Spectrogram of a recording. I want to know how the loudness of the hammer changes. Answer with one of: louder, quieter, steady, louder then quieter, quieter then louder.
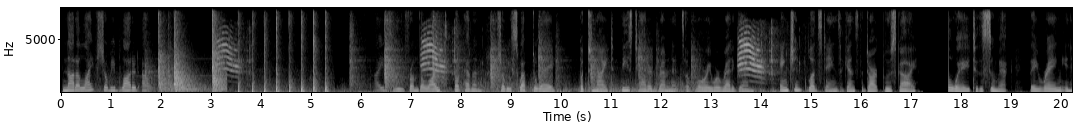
quieter.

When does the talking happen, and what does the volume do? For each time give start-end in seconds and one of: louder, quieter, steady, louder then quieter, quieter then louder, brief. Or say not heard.
0.0-1.9 brief
6.2-20.1 steady.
